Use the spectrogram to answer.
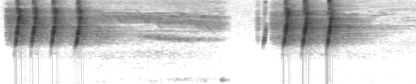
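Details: Wood Thrush during fall migration in Kentucky woods giving sharp, snappy 'pit' notes, typical very early morning or late evening, four in quick succession, then after a short pause three more, high and clipped against a quiet background.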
